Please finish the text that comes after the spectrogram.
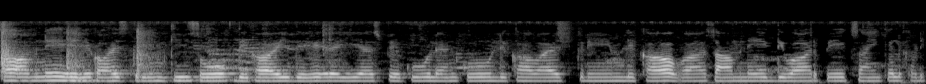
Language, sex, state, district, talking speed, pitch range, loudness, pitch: Hindi, male, Rajasthan, Bikaner, 190 wpm, 165-170 Hz, -19 LUFS, 165 Hz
